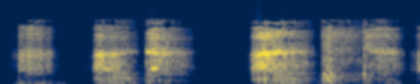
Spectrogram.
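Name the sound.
heavy panting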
